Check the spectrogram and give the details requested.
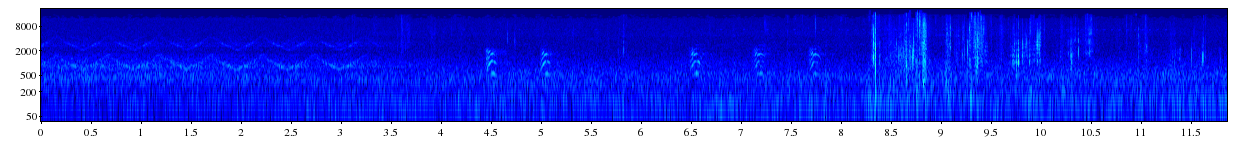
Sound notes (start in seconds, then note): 0.0 distant siren; 4.5 dogs barking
